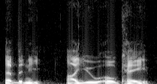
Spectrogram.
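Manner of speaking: ordinary delivery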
